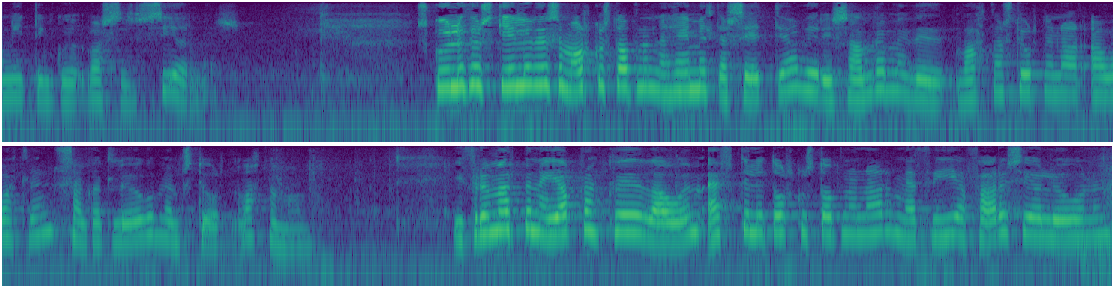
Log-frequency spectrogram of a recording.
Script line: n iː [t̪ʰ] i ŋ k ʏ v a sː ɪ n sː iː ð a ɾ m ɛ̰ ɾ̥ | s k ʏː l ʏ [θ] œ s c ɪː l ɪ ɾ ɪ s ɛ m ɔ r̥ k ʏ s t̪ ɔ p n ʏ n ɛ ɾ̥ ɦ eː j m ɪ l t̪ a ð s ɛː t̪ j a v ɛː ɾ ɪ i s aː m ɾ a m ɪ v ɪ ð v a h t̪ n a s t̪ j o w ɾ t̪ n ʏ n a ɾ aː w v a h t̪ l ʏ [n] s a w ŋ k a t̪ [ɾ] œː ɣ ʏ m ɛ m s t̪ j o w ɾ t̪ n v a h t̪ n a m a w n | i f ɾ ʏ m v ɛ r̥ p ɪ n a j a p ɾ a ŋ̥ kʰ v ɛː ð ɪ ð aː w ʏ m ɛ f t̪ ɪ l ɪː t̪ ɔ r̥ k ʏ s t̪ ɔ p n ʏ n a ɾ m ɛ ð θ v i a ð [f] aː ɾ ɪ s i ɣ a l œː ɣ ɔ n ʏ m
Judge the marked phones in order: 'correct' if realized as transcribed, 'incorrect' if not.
incorrect, correct, correct, incorrect, correct

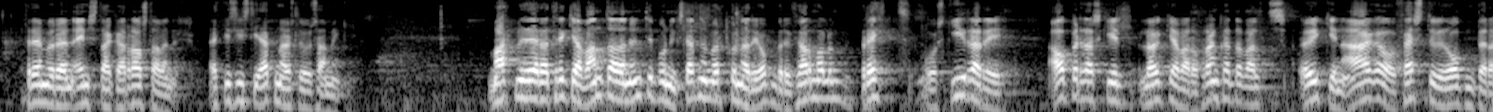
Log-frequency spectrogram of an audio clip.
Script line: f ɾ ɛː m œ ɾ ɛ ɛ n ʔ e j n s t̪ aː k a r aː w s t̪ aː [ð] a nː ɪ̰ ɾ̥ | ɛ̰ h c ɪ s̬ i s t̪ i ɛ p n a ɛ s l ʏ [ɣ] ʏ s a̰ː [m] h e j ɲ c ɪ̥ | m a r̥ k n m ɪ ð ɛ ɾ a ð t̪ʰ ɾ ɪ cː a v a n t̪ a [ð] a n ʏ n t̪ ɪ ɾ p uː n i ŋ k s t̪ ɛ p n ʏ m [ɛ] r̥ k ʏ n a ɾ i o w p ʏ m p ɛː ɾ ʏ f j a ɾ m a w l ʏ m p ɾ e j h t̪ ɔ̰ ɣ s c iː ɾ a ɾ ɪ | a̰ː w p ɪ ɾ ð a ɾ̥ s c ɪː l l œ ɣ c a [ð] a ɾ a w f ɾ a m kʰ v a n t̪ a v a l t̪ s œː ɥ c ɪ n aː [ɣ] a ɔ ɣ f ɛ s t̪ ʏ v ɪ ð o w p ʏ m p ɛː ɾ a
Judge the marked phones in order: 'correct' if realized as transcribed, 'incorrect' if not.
incorrect, correct, correct, correct, incorrect, incorrect, correct

